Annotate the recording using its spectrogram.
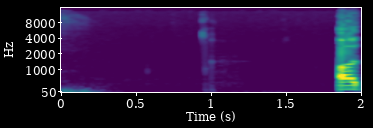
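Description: A man's voice trails off, then a quiet pause with one faint tick about a second in, a stylus tapping the writing tablet as he writes, before the voice resumes near the end.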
